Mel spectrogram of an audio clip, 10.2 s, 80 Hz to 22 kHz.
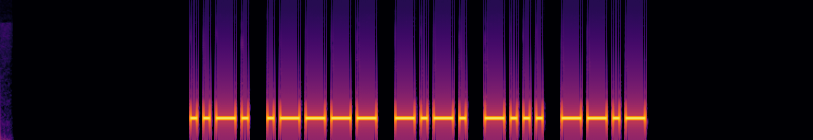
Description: Morse code, heard as a keyed tone, about 16 wpm, 700 Hz. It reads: F1CBQ
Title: DXCC-100 Call Signs - 5 Characters - 15wpm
